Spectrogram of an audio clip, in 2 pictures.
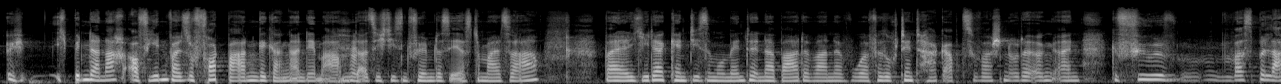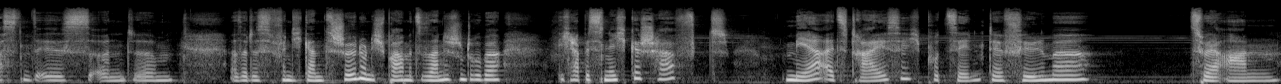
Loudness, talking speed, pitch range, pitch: -19 LUFS, 160 wpm, 175-210 Hz, 185 Hz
